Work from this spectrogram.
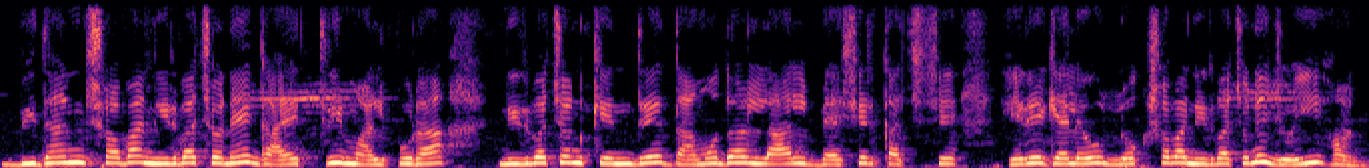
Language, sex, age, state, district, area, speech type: Bengali, female, 30-45, West Bengal, Kolkata, urban, read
